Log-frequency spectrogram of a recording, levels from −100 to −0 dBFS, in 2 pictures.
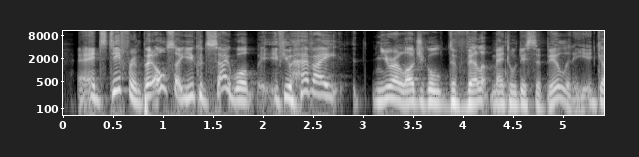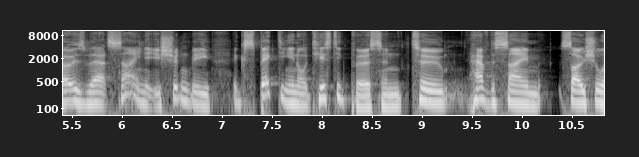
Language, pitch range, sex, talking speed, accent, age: English, 130-185 Hz, male, 175 wpm, Australian, 30-49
